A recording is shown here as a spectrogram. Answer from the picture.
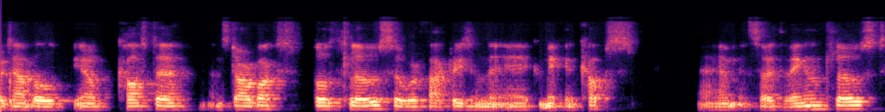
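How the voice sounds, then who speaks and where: In a Mid Ulster accent, a man talks at a fairly quick pace with a fairly low pitch and flat, monotone intonation. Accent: Northern Irish (mid-Ulster). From Northern Ireland, Magherafelt, County Londonderry. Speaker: business executive. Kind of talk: webinar panel discussion.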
